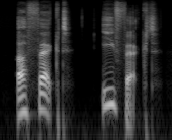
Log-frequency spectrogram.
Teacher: Both are stressed on the second syllable, but the first syllable in effect with an a is pronounced with a schwa sound.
